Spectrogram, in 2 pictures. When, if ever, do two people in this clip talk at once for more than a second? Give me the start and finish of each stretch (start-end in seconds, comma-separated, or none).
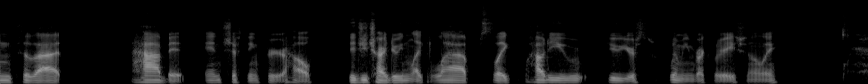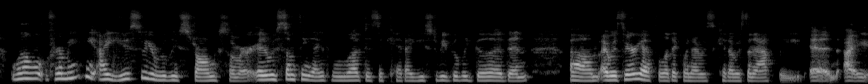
none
